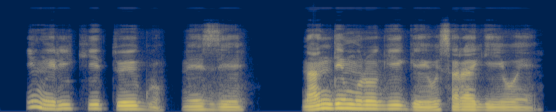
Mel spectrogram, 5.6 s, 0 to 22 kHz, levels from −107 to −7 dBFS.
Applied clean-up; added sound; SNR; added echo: none; none; none; none.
